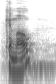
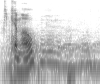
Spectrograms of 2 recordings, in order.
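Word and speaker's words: כמו: And our final preposition for today is spelled kaf with a shva, mem, vav with a cholam. So this is pronounced kemo. Kemo.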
